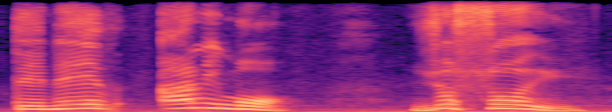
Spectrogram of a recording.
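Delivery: high, slow, stretched encouragement; reassuring call. Acted. Jesus calling to his frightened disciples, reassuring. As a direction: lift them up with a drawn-out call. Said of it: "Jesús les dice".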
